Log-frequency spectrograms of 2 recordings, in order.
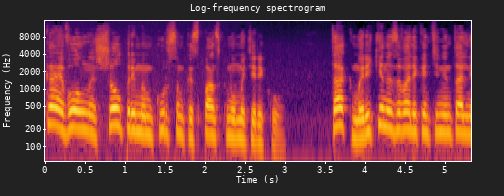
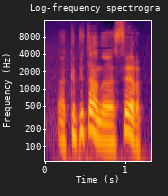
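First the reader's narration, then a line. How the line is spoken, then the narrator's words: Mumbling. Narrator (Russian): забормотал Грофс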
